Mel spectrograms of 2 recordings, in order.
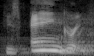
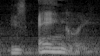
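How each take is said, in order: First: "He's angry" said firmly, a bit louder; weighty, emphatic "He's angry."; stress on angry. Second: "He's angry" dropped low and soft; hushed echo of "He's angry."; softer repeat. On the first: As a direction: land hard on "angry". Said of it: "repeated louder then softer". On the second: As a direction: let "He's angry" fall quietly. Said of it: "repeated softly". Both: Shown as a demonstration.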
